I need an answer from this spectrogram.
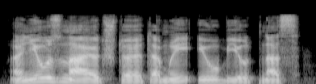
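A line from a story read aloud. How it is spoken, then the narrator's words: Monotone, hopeless voice. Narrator (Russian): произнесла монотонным, безнадежным голосом орхидея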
